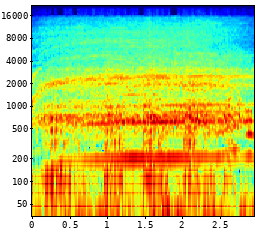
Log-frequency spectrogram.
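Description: An electric mixer whirs steadily through cupcake batter with milk, a close, continuous motor hum that swells slightly midway.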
